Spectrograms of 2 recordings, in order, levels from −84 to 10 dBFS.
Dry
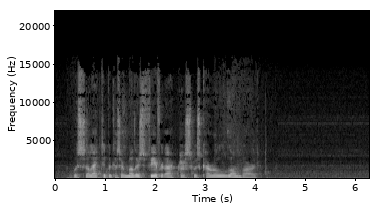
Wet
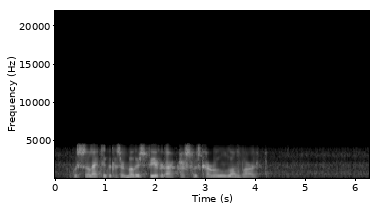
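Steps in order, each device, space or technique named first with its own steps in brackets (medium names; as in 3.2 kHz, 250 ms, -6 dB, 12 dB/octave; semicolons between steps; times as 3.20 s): talking toy (LPC vocoder at 8 kHz pitch kept; high-pass 420 Hz 12 dB/octave; peaking EQ 1.9 kHz +5 dB 0.29 oct)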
